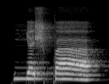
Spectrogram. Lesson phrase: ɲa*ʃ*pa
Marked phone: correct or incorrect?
correct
